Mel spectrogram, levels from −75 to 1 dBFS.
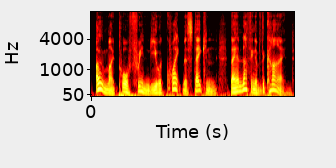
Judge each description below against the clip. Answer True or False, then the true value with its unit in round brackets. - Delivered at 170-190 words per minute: False (205 wpm)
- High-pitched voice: False (115 Hz)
